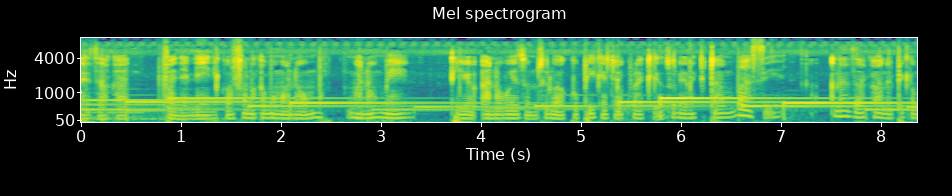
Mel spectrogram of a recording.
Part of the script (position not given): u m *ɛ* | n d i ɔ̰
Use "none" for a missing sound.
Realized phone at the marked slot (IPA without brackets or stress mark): ɛ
